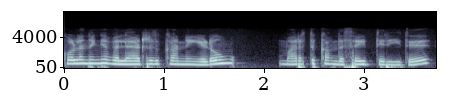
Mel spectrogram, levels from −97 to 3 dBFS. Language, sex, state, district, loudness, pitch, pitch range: Tamil, female, Tamil Nadu, Nilgiris, -15 LUFS, 210 Hz, 195-230 Hz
